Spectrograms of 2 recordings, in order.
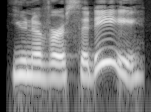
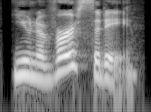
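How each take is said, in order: First: The stress is on the last syllable. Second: The stress is on a middle syllable. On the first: The speaker calls it wrong. "or to the end of the word" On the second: The speaker calls it right. "make sure you're stressing this word on the right syllable"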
